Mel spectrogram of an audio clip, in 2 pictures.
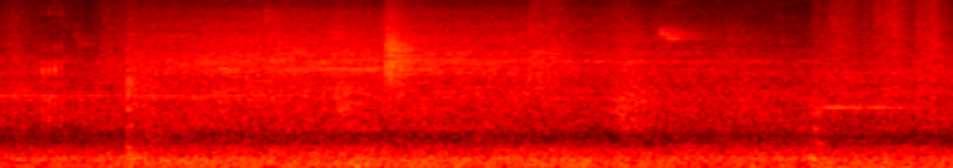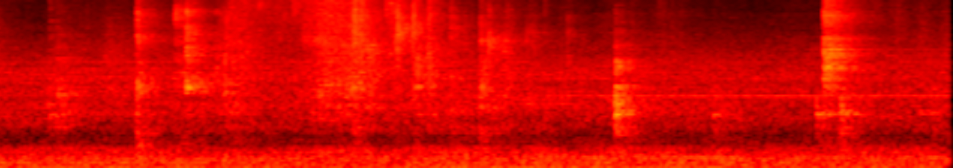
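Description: Hands rub and scrub wet hair.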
